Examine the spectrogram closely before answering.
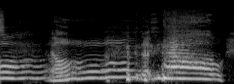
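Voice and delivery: high, loud hammed-up "No!"; mock dramatic scream. Pitching a movie scene, a hammed-up dramatic scream. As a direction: belt it like a movie villain's victim.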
